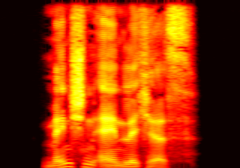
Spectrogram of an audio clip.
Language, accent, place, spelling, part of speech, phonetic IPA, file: German, Germany, Berlin, menschenähnliches, adjective, [ˈmɛnʃn̩ˌʔɛːnlɪçəs], De-menschenähnliches.ogg
- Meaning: strong/mixed nominative/accusative neuter singular of menschenähnlich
